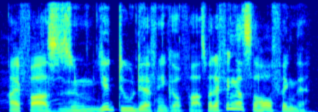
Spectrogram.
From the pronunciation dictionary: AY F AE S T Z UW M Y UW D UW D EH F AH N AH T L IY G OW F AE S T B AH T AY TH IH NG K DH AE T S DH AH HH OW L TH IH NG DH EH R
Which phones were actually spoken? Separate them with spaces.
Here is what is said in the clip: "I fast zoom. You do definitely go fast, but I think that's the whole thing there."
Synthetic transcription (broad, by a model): AY F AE S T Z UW M Y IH D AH D EH F AH N AH T L IY G OW F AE S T B AH T AY TH IH NG K DH AE T S DH AH HH OW L TH IH NG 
